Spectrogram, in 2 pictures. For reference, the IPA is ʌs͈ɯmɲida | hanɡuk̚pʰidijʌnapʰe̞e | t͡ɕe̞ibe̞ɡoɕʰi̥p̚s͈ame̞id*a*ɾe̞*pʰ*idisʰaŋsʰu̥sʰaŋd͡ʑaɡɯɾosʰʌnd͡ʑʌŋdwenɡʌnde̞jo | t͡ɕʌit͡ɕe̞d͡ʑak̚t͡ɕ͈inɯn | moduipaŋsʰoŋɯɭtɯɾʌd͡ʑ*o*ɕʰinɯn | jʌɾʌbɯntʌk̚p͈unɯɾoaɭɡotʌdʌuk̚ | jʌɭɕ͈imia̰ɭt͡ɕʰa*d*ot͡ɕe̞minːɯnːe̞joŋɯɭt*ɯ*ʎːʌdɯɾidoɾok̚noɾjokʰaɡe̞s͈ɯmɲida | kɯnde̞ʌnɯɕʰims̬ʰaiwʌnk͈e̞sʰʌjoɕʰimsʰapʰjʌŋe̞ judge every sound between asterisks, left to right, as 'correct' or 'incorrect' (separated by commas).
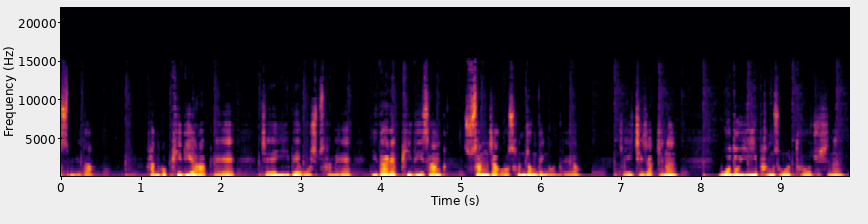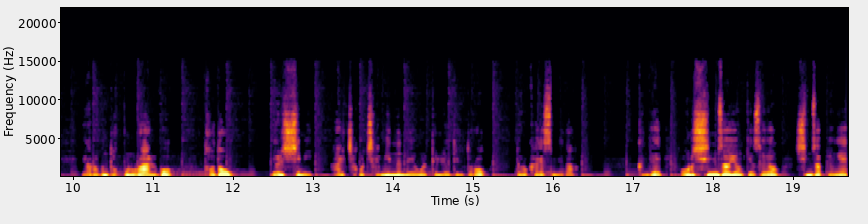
correct, correct, incorrect, incorrect, correct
